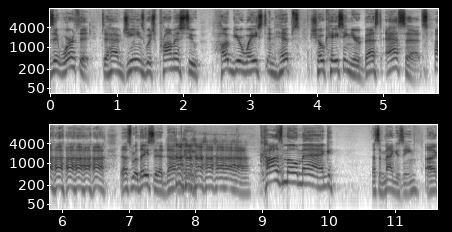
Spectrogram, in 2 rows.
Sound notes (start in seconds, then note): 7.5 laughs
